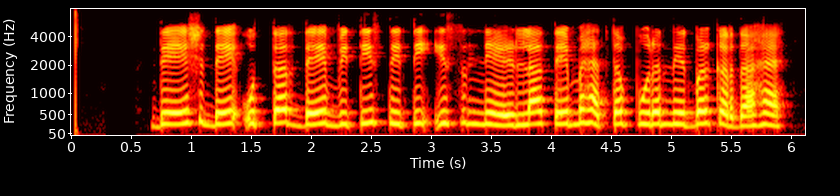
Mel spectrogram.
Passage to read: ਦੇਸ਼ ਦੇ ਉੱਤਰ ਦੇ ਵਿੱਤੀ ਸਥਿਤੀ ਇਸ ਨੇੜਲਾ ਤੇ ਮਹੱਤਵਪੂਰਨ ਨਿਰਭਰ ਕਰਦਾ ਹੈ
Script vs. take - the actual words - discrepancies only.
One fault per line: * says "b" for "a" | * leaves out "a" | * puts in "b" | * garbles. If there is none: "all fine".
all fine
